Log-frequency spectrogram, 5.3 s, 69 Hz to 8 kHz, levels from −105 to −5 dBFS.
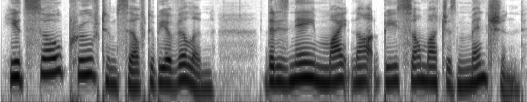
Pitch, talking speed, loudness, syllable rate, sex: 180 Hz, 215 wpm, -17 LUFS, 5.1 syllables/s, female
